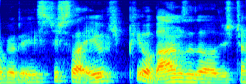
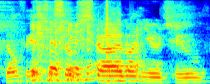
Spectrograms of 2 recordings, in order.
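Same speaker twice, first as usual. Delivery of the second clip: loud corrected outro; 3 semitones higher, 9 dB louder than usual. Real, not acted.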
